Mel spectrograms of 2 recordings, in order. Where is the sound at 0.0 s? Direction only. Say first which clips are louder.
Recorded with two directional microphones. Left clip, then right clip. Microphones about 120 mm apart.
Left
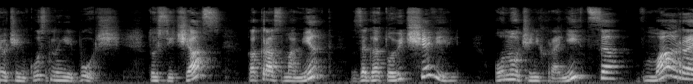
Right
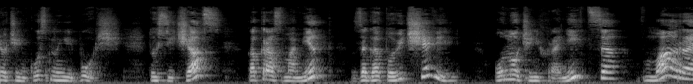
Even; 15° left (ahead or behind).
